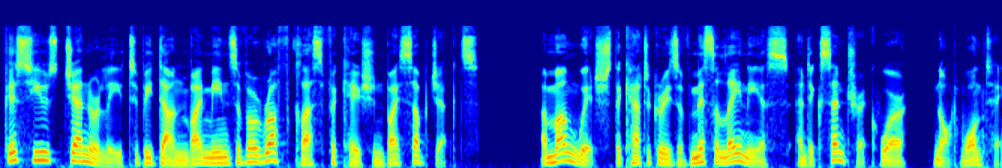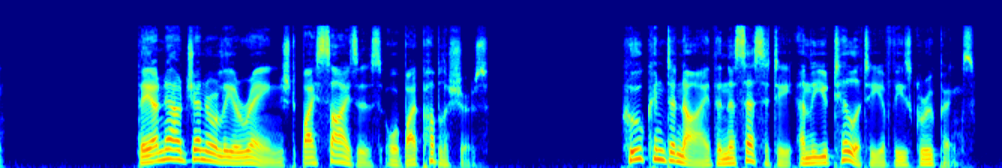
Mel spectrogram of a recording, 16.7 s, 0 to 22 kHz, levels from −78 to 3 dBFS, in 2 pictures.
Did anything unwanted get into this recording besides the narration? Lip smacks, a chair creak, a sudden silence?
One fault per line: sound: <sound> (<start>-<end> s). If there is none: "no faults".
no faults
